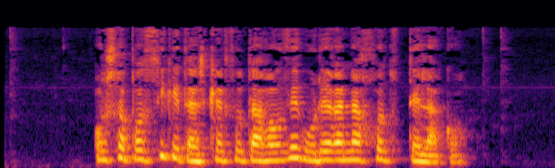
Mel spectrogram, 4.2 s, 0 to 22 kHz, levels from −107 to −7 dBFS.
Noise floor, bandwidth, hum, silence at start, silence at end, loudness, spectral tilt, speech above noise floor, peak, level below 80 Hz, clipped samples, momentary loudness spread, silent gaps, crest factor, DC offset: -69 dBFS; 11.5 kHz; none; 0.7 s; 0.7 s; -21 LUFS; -6 dB/octave; 48 dB; -4 dBFS; -62 dBFS; under 0.1%; 10 LU; none; 18 dB; under 0.1%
